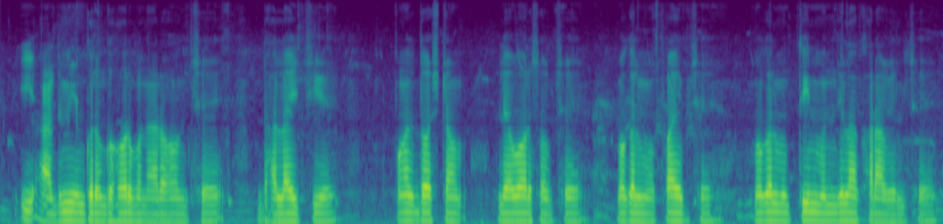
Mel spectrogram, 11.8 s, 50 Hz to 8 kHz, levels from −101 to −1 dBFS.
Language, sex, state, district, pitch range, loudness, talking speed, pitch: Maithili, male, Bihar, Saharsa, 105-115 Hz, -23 LUFS, 125 wpm, 110 Hz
